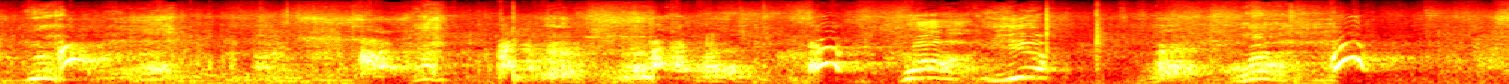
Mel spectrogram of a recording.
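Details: Male German Shepherd during bite work: short, rough barks and yelps mixed with a man's spoken commands, several sounds rising then falling in pitch.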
